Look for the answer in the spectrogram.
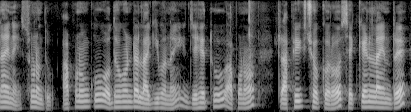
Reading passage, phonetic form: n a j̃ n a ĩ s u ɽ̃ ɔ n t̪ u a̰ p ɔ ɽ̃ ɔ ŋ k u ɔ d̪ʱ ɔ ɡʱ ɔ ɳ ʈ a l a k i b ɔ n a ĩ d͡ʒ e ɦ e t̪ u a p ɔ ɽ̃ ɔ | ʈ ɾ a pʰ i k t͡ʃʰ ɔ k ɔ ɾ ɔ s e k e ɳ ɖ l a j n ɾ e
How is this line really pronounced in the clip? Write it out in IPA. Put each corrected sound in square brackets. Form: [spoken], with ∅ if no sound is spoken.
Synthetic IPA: n a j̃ n a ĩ s u ɽ̃ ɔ n t̪ u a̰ p ɔ ɽ̃ ɔ ŋ k u ɔ d̪ʱ ɔ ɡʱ ɔ ɳ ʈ a l a [ɡ] i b ɔ n a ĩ d͡ʒ e ɦ e t̪ u a p ɔ ɽ̃ ɔ | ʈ ɾ a pʰ i k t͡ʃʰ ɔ k ɔ ɾ ɔ s e k e ɳ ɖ l a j n ɾ e

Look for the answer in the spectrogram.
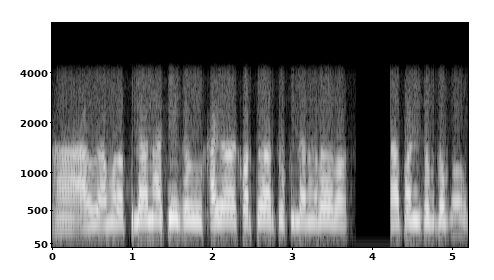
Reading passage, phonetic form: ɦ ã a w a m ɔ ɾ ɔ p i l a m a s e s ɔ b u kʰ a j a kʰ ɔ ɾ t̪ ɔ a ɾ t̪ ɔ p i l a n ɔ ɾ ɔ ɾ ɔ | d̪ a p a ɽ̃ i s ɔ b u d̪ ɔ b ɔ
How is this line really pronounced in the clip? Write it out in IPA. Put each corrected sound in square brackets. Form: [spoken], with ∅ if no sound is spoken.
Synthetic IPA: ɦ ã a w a m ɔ ɾ ɔ p i l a [n] a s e s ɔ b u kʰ a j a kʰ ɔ ɾ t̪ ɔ a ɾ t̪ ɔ p i l a n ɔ ɾ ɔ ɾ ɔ | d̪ a p a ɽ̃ i s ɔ b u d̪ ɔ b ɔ

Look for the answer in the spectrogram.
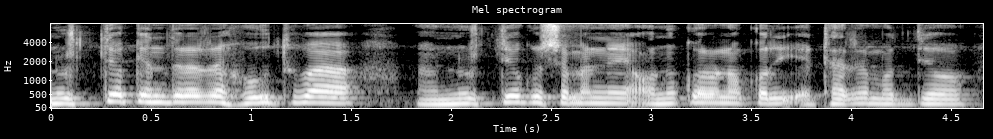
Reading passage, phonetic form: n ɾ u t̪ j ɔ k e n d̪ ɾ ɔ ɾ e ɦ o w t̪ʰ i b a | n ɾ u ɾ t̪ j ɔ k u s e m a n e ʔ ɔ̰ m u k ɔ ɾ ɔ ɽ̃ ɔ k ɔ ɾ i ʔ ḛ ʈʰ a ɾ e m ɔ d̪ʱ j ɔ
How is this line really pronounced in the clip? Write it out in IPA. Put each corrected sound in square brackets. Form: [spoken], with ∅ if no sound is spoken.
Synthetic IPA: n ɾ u t̪ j ɔ k e n d̪ ɾ ɔ ɾ e ɦ o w t̪ʰ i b a | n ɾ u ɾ t̪ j ɔ k u s e m a n e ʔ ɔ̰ [n] u k ɔ ɾ ɔ ɽ̃ ɔ k ɔ ɾ i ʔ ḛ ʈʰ a ɾ e m ɔ d̪ʱ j ɔ

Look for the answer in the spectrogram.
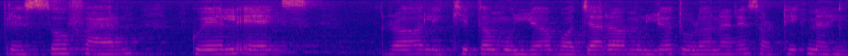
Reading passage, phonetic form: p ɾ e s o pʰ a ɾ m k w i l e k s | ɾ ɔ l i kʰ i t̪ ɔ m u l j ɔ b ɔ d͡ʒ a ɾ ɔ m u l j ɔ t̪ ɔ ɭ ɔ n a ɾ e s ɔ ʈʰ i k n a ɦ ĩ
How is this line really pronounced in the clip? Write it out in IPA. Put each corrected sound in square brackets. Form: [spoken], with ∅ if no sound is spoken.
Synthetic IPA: p ɾ e s o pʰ a ɾ m k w [e] l e k s | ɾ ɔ l i kʰ i t̪ ɔ m u l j ɔ b ɔ d͡ʒ a ɾ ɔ m u l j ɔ t̪ [u] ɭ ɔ n a ɾ e s ɔ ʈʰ i k n a ɦ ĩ

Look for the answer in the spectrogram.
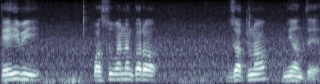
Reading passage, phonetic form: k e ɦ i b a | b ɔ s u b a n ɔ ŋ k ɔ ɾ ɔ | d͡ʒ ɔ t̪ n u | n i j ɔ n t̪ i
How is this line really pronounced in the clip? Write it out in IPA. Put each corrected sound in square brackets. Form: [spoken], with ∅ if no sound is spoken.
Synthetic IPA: k e ɦ i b [i] | [p] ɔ s u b a n ɔ ŋ k ɔ ɾ ɔ | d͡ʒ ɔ t̪ n [ɔ] | n i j ɔ n t̪ [e]

